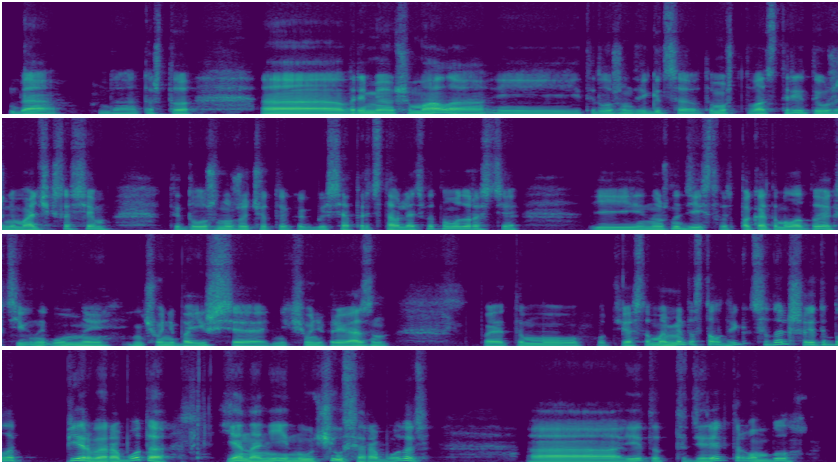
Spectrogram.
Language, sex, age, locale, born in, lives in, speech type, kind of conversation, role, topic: Russian, male, 35-39, ru-RU, Russia, United States, conversation, podcast, guest, Расскажи о встрече, которая изменила тебя?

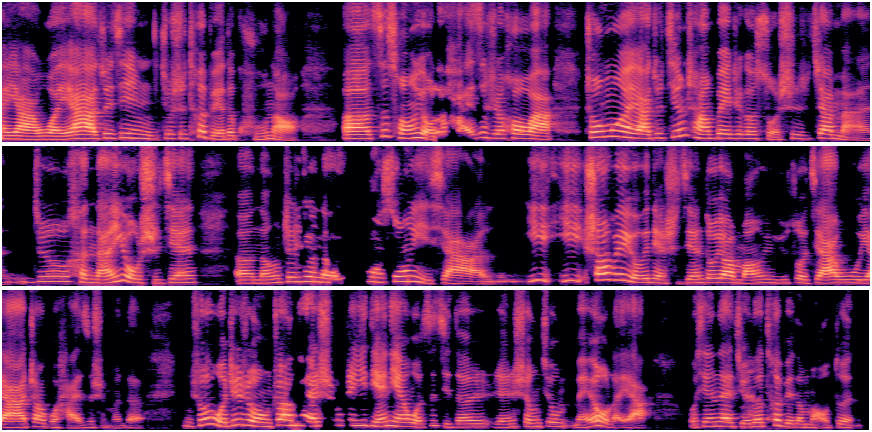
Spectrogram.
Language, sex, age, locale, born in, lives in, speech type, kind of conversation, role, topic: Chinese, female, 40-44, zh-CN, China, United States, conversation, advice, user, 周末总被琐事占满，我该怎么安排时间才能真正放松？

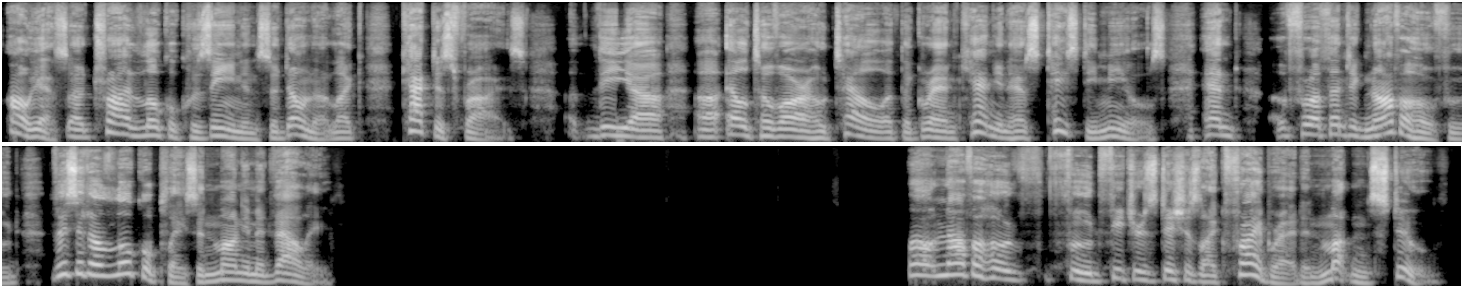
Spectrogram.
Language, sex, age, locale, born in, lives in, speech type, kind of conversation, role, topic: English, male, 55-59, en-US, United States, United States, read, expert-assistant, expert, What are the best stops on a 3-day Arizona road trip?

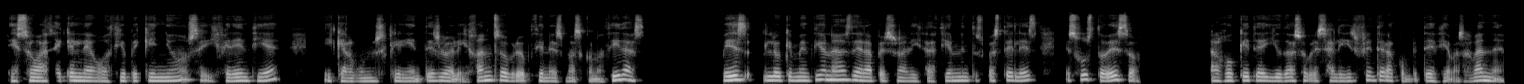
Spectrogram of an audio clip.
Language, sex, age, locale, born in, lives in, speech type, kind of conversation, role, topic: Spanish, female, 25-29, es-ES, Spain, United States, read, expert-assistant, expert, ¿Cómo puedo destacar mi pastelería personalizando pasteles y aprovechando recomendaciones?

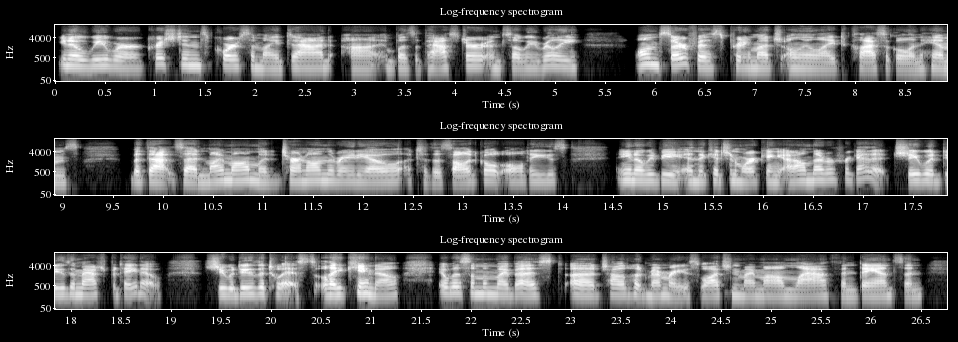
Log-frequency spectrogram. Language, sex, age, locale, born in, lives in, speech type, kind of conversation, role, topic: English, female, 40-44, en-US, United States, United States, conversation, unstructured, none, How do you discover new music—through friends, algorithms, or serendipity?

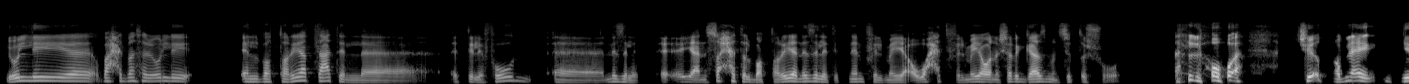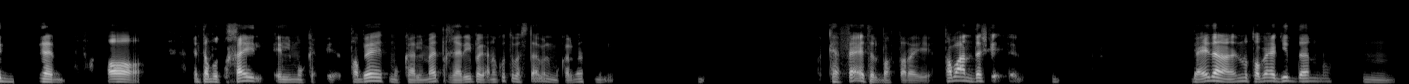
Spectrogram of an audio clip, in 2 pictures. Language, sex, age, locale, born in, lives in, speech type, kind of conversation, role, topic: Arabic, male, 30-34, ar-EG, Egypt, Greece, conversation, podcast, guest, إزاي السوشيال ميديا بتأثر على حكاياتنا اليومية؟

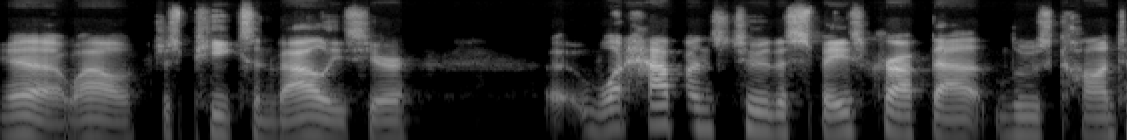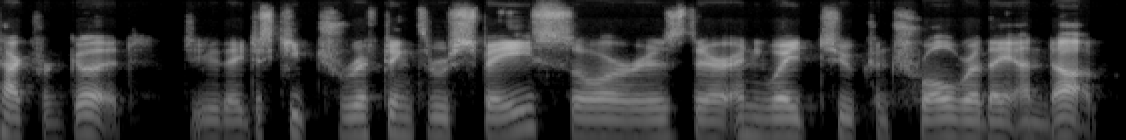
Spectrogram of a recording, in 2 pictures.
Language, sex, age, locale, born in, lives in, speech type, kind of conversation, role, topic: English, male, 25-29, en-US, United States, United States, read, expert-assistant, asker, What are the benefits and challenges of space exploration?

